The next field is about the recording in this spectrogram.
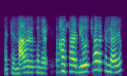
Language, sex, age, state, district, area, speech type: Sindhi, female, 60+, Gujarat, Kutch, rural, conversation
